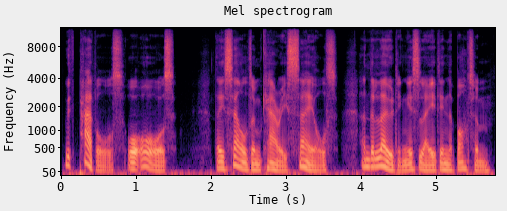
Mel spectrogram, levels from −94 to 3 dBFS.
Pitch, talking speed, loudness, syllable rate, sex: 95 Hz, 165 wpm, -20 LUFS, 4.3 syllables/s, male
